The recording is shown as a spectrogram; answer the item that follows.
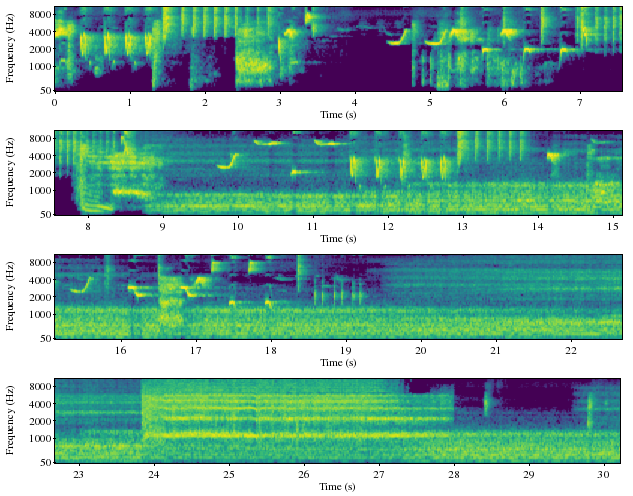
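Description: Birds chirping and trilling in short calls. From about nine seconds a sustained droning music chord comes in underneath, and a brighter, higher layer joins it near the end.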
